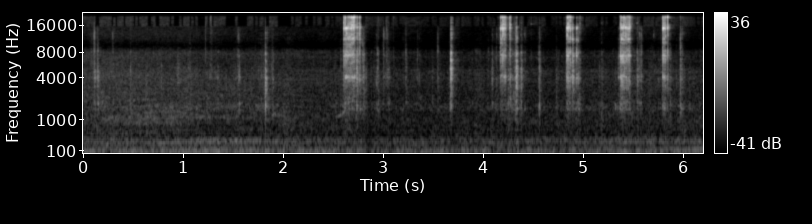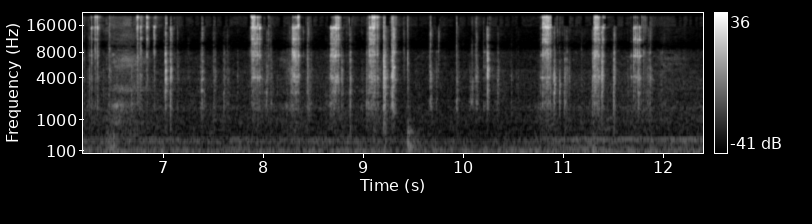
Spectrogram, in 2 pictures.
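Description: Hand ratchet tightening the throttle linkage on a red MGB, rapid clicking pawl bursts in irregular runs up close, with short pauses between strokes and no talk.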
